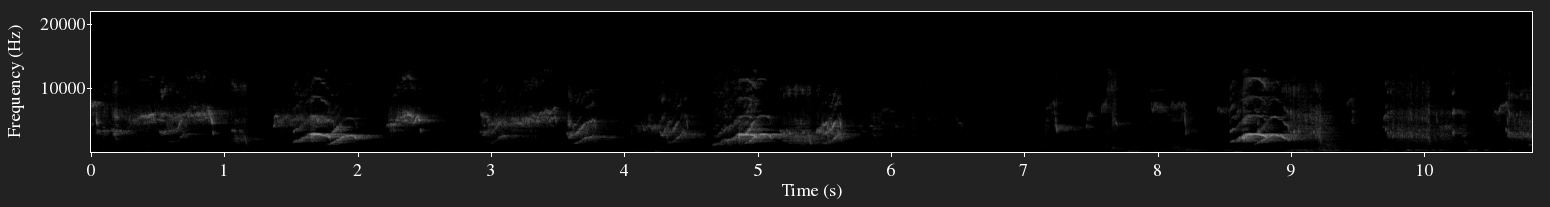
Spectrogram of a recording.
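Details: Hand-feeding session with a cockatiel uttering scratchy, wheezy begging calls in irregular clusters, then a quiet stretch before another harsh burst and softer trailing notes.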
